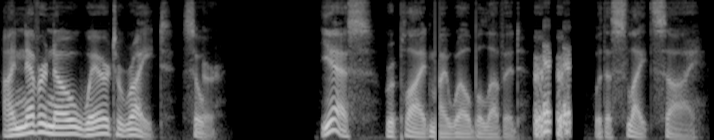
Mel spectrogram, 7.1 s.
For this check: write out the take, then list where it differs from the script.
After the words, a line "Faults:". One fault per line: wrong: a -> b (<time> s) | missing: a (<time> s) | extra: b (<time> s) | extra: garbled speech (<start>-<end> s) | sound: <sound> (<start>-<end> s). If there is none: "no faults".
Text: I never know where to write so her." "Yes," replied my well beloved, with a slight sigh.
I never know where to write so her." "Yes," replied my well beloved, with a slight sigh.
Faults:
sound: dropout (4.4-4.4 s)
sound: laugh (5.4-5.7 s)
